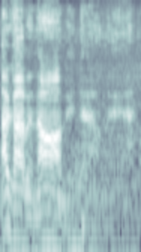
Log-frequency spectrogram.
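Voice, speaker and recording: A man's voice: lowish voice, a little slow, noisy background, close to an everyday voice. An actor playing a defiant, alarmed gangland boss in an audio drama, with tough-guy slang. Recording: loud music and vehicle effects.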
